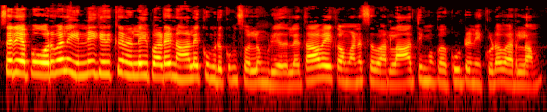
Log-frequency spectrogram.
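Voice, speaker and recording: A woman with a high voice interviews a political guest, firing off quick, pointed questions while keeping a respectful address. The recording is dry and close. She keeps pushing him with follow-up challenges. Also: no echo.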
